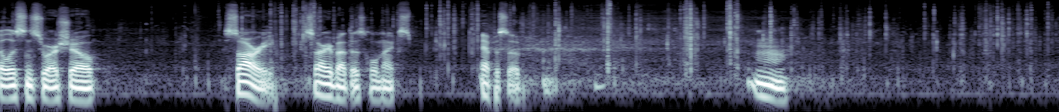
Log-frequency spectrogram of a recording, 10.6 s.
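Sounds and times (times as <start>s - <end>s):
speech: 0.0s - 1.1s, 2.2s - 4.2s, 4.8s - 5.6s, 7.5s - 8.0s
candy bar wrapper crinkling open: 0.6s - 10.5s
person humming: 7.5s - 8.0s.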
